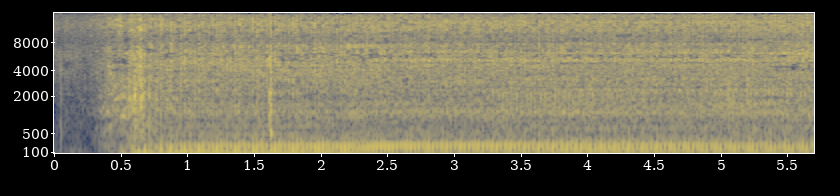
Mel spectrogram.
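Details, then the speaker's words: 2002 Mercury 9.9 hp four-stroke outboard after ultrasonic carburetor cleaning, float needle seated and idle and mixture readjusted: catches within a second, then a steady, even idle with no stumble. Normal start and idle. "needle seated and then I adjusted the idle and the mix again cuz I had the mix screw out and now it starts up real"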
